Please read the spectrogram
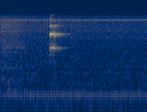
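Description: Digital stopwatch timer giving a single short electronic beep about three-quarters of a second in as its start button is pressed, starting the timing of a breath hold. A faint steady hum runs underneath.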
